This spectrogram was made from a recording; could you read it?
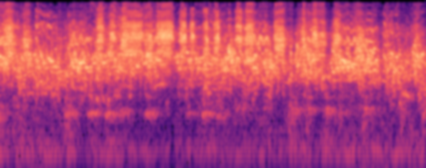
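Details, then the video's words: Happy parakeet chatter: rapid squeaky chirps and grating warbles layered thickly, with short dips in loudness now and then. "Happy budgie chirping sounds"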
